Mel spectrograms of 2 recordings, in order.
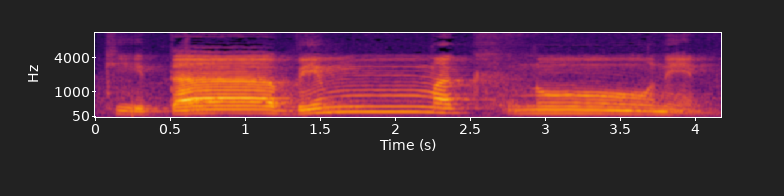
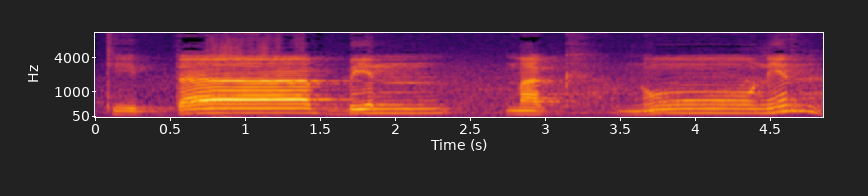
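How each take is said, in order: First: The n sound merges into the m. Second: The n sound is clearly pronounced.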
